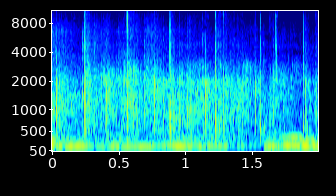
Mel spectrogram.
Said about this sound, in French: Donc euh, juste ça, ben, bravo à tous et rien que pour ça, merci, on peut s'applaudir aussi.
